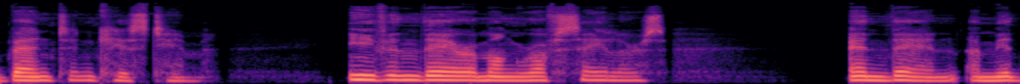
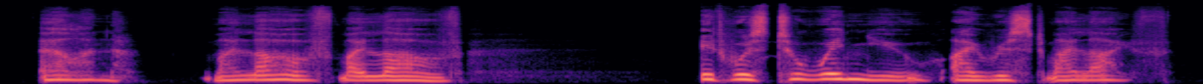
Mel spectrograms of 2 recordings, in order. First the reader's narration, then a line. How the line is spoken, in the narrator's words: was faintly whispering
